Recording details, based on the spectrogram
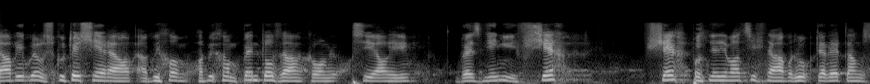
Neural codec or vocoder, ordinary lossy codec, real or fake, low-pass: codec, 16 kHz, 1 kbps, FreqCodec, larger model; MP3, 96 kbps; fake; 7.2 kHz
